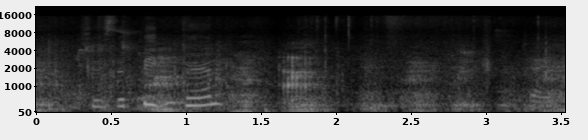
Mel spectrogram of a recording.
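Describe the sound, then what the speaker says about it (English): Pigs grunt in a pig pen at an animal farm and nature reserve in Jamaica, with short snorting grunts close by, mixed in with people talking throughout. "This is the pig pen."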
